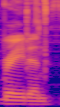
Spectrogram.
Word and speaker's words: Raiden: Do you say Ryden or do you say Raiden? Raiden. They're I think they're spelled the same way, but yeah.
